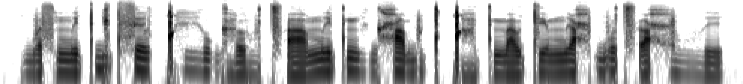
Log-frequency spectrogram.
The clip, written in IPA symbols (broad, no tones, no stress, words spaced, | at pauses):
bɜsmitʲɡitʲsil ǃʰi̤u̯ ɡa̤lṳ t͡sʼa mitʲmi̤ɡ ħabṳtʲǃa̤tʲmau̯ tʲømiħbut͡sʼə ħṳi̯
